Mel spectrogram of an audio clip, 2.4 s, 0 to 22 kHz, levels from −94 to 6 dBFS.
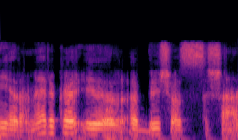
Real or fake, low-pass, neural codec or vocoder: real; 7.2 kHz; none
